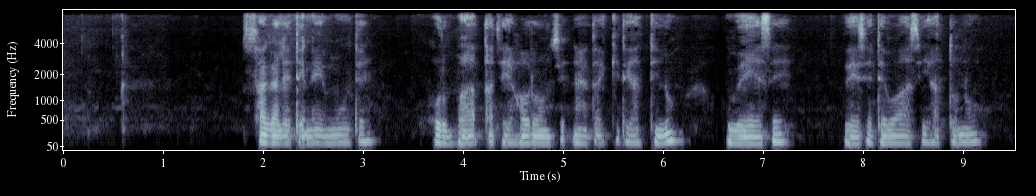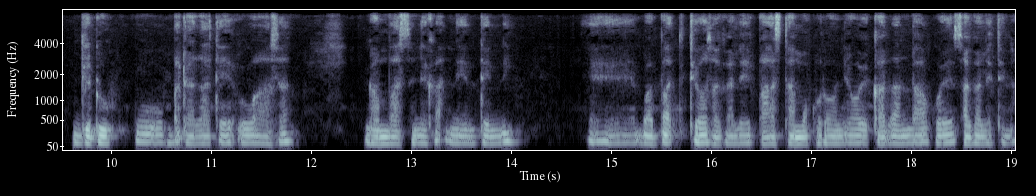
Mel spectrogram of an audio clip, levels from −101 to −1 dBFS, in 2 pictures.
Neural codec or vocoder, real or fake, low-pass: codec, 16 kHz in and 24 kHz out, 2.2 kbps, FireRedTTS-2 codec; fake; 7.2 kHz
